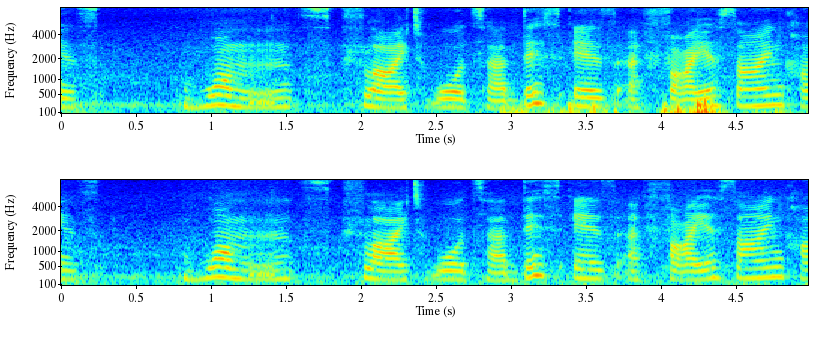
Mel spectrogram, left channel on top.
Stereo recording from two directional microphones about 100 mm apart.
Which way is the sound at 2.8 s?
30° right (ahead or behind).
